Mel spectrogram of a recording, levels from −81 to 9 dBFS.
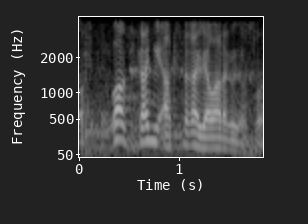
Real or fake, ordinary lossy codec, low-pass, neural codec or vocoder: fake; none; 3.6 kHz; codec, 16 kHz, 8 kbps, FunCodec, trained on LibriTTS, 25 frames a second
